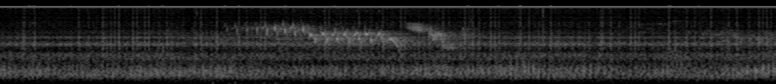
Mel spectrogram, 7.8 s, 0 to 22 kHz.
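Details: Common frogs (Rana temporaria) in Lindulovskaya Grove, Leningrad Oblast, Russia, on 25 April 2015: a steady low purring chorus hums throughout, while a few high, quick bird twitters cut in around the third and fourth seconds.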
